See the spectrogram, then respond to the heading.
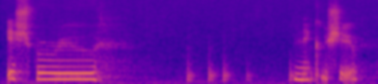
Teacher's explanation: the M of our ventive suffix has assimilated into the K of our dative to create a double K. And the M of the dative has assimilated into the sheen of the accusative to create a double sheen. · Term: assimilation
